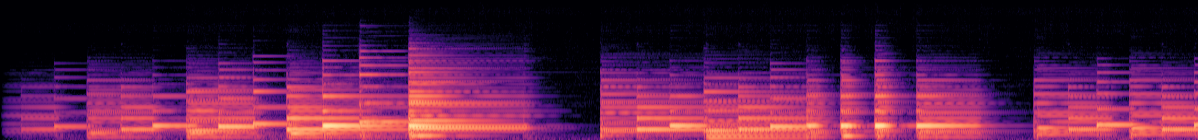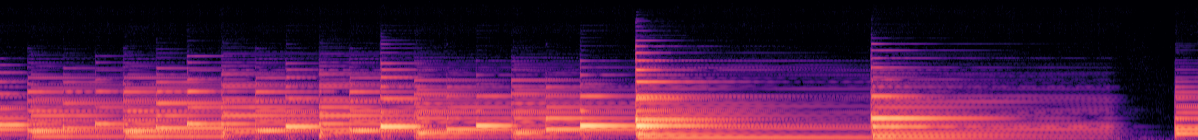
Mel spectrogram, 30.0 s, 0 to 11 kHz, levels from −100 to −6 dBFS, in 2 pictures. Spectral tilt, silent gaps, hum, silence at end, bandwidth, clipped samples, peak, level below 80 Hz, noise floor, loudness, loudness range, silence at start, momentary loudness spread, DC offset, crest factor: -11 dB/octave; none; none; 0 s; 4.3 kHz; under 0.1%; -4 dBFS; -42 dBFS; -73 dBFS; -25 LUFS; 8 LU; 0.25 s; 19 LU; under 0.1%; 20 dB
